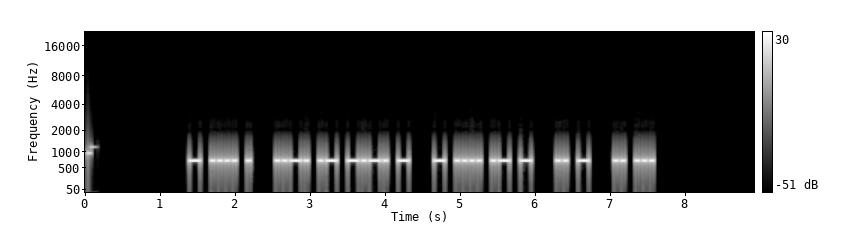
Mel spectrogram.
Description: Morse code, heard as a keyed tone, about 25 wpm, 700 Hz. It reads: THE FACT THAT IT IS
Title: Sets of 5 Words Encore2 25wpm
